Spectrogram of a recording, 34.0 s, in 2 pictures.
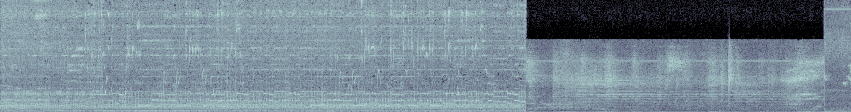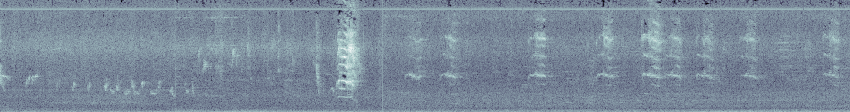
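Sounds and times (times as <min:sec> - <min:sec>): small birds chirping: 0:00.0 - 0:10.5
low outdoor background rumble: 0:00.0 - 0:11.0, 0:16.0 - 0:34.0.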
